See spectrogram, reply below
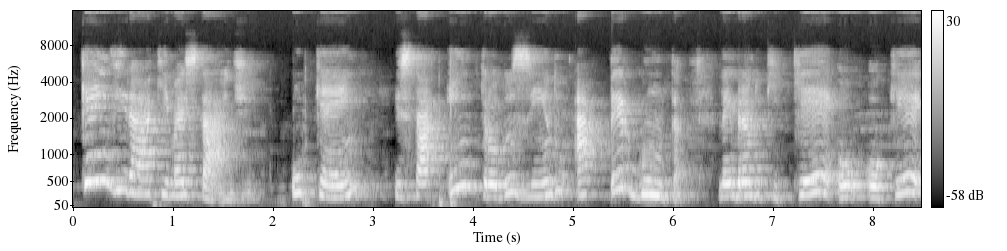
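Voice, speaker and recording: Brazilian woman teacher going slow thru a grammar lesson, kinda high voice, dull echoey recording. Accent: Brazilian Portuguese. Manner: slow, careful explaining with spoken examples. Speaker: Portuguese teacher. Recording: echoey room, dull lo-fi sound.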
